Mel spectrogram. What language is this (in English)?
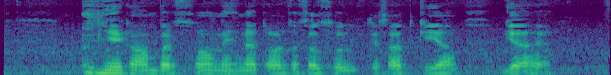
Urdu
